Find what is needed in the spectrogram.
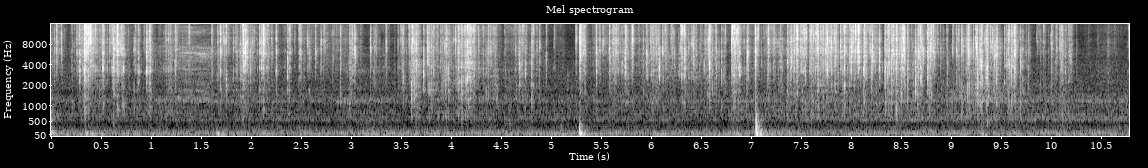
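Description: Plastic wrapping on a sealed deck of trading cards crinkling and tearing as it is picked at and peeled off by hand, stubborn to come off. Two knocks about five and seven seconds in, the second the loudest.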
